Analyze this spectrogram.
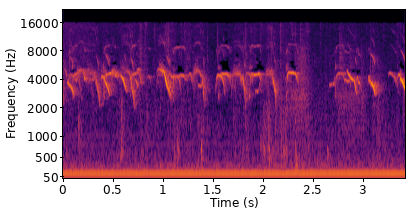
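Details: A brood of day-old chicks, among them Lavender Orpingtons, Marans, Silkies, Seramas, Legbars and Salmon Faverolles. Continuous overlapping high, falling peeps from many birds sound over a constant low hum.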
